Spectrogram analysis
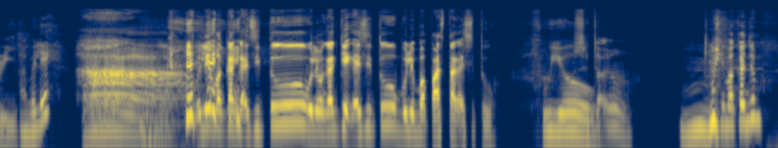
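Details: Adult speaker; typical voice.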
